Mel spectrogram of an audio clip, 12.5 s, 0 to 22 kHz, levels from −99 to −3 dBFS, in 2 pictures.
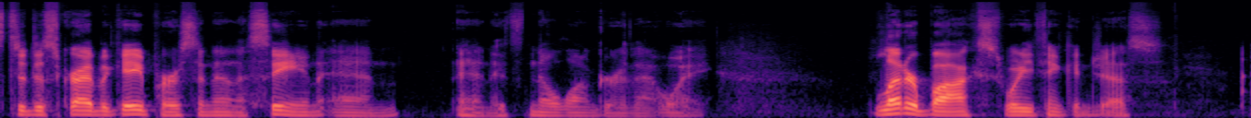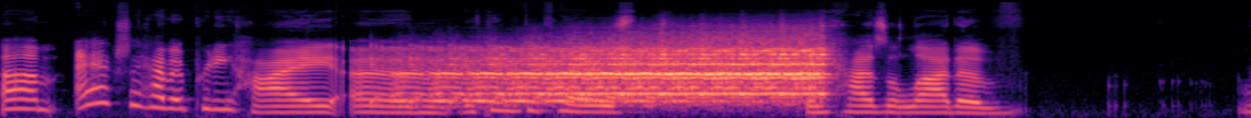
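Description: A speech recording in which a feedback howl takes over from 8.1 s to 10.64 s. A microphone and loudspeaker in the same room are feeding each other, so each pass round the loop comes back louder, narrowing to a tone of roughly 1.5 kHz that peaks about 12 dB above the speech, with the loop repeating around every fifth of a second. A spectrogram shows a bright horizontal line near 1.5 kHz, and the waveform swells into a dense block.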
